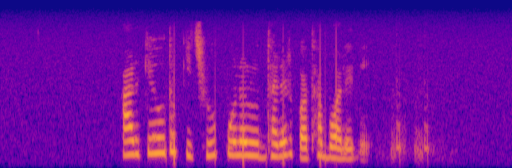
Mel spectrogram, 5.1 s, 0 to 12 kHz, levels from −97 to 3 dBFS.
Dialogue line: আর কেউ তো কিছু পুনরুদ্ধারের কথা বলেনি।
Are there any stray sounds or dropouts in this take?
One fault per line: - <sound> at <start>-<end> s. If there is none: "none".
- laugh at 3.9-4.4 s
